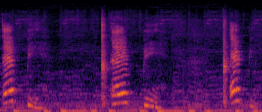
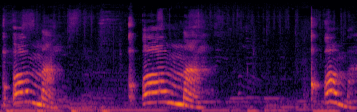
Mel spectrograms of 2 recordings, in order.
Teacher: Recuerden, por ser sonido postvelar, la I se va a pronunciar como si fuera una E abierta y la U como una O abierta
